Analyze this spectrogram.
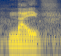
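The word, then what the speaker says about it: knife: there के silent no नाइव के एन आई एफ ई नाइव after के एन and after that I it means vowel so नो नाइव same non sorry नोक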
